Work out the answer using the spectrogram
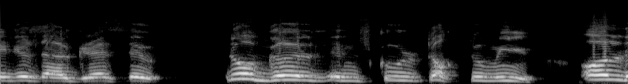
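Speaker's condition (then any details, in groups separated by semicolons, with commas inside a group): Cerebral palsy, severe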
